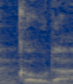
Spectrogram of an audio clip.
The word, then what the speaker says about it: Gouda: So I asked them, I want to buy a Gouda, and they was like, what?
